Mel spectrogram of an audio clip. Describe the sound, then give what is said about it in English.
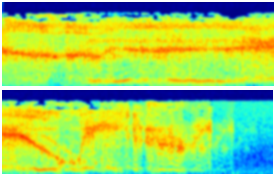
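A voice imitates the sea rolling back out of Thunder Hole, a hollow the ocean has worn into a sea cliff: a long, loud, hissing roar with a gargling, pitch-sliding hum underneath, surging for about six seconds before tailing off abruptly. “When when the sea goes rolling back out, it goes.”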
